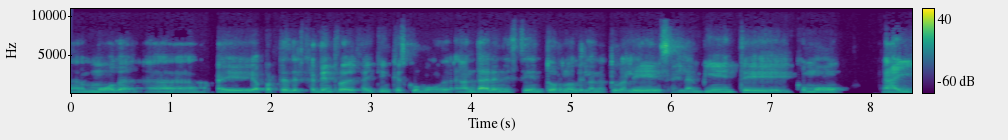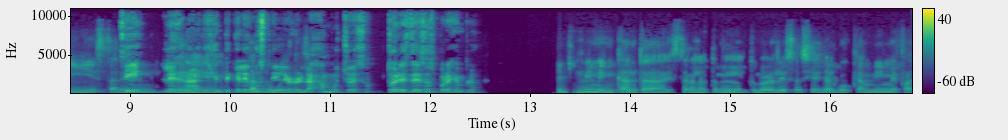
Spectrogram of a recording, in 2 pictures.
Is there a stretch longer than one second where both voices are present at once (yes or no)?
yes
